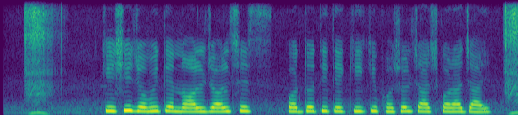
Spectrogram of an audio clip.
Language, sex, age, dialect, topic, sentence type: Bengali, female, 18-24, Rajbangshi, agriculture, question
